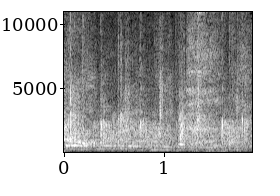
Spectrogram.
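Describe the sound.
An audience claps hands unto the Lord during worship, a dense wash of many hands sounding loud, with scattered voices mixed into the noise.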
